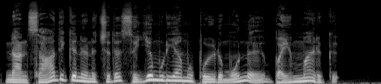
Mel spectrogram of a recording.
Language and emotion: Tamil, fearful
